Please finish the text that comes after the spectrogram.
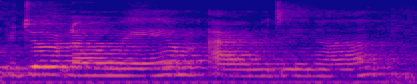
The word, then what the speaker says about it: Erin Budina: So you pronounce it Erin Budina, not Erin Budina, not Erin Budina, it's Erin Budina.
